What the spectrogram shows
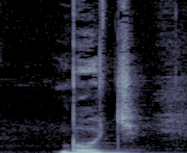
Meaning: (conjunction) either; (verb) 1. second-person singular imperative of být 2. second-person singular imperative of budit
- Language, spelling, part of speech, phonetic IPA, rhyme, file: Czech, buď, conjunction / verb, [ˈbuc], -uc, Cs-buď.ogg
